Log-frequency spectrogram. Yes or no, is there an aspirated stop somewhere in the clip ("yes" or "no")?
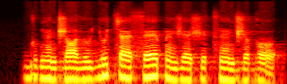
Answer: no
